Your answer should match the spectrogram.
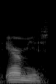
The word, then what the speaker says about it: Ermias: It's Ermias though. That's how you say it.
